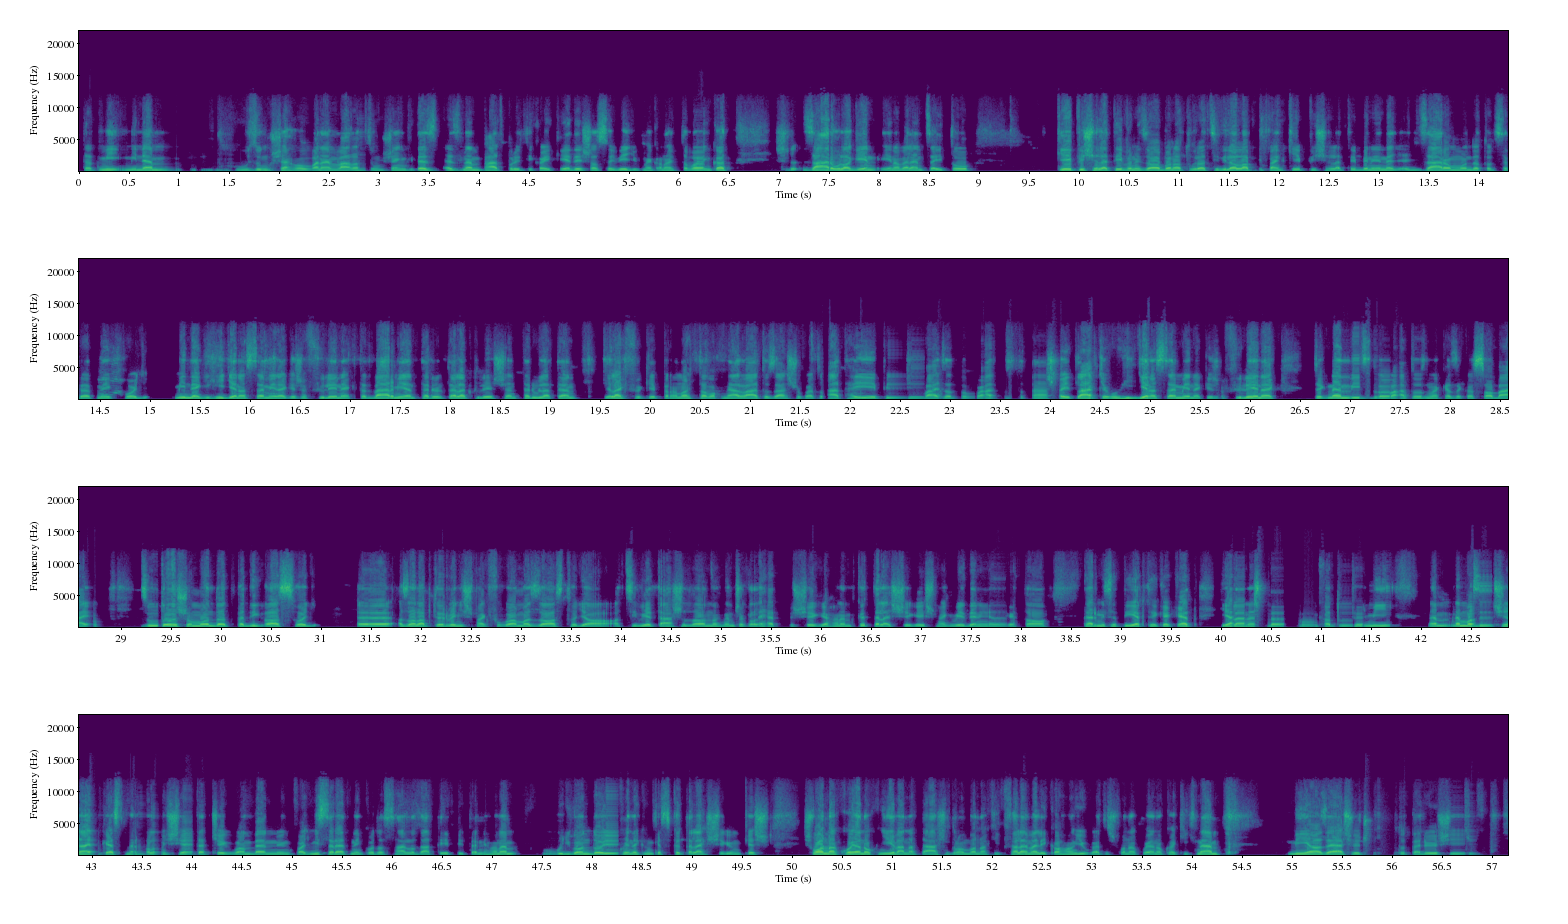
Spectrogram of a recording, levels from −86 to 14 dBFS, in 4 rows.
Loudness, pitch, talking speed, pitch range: -22 LUFS, 105 Hz, 160 wpm, 95-115 Hz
